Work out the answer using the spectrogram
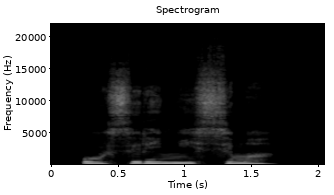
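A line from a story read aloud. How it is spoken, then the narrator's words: Murmur through fingers. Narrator (Russian): пробормотала Мия, прикладывая пальцы к губам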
